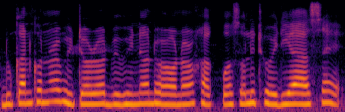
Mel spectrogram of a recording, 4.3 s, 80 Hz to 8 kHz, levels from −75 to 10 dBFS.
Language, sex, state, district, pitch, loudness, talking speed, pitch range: Assamese, female, Assam, Sonitpur, 235 Hz, -15 LUFS, 110 wpm, 230-250 Hz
